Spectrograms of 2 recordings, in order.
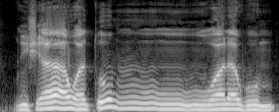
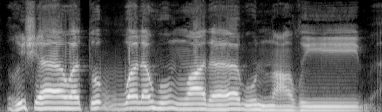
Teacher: nun tanwinnya ghisyawatun itu menurut hukum jumhur ulama harus dibaca dengan idgham yang disertai dengan izharul gunnah. Artinya menampakkan gunnah, ada gunnahnya gitu.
